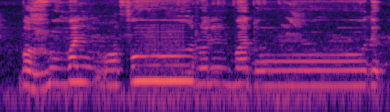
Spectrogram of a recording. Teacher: دیکھیں غفور پہ فا پہ واو مدہ ہو رہا ہے. واو ساکن اس سے پہلے پیش ہے تو واو مدہ ہوا ہے. ایک الف کی مدہ.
